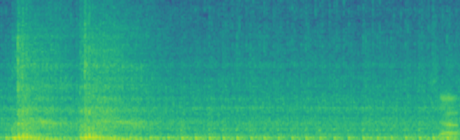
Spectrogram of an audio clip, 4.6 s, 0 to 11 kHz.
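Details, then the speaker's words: 1991 Husaberg 350 single-cylinder dirt bike after a slight air mixture screw adjustment that cured a throttle stumble. A couple of quick blips, then a steady, even idle without stumble or hunting. Normal idle. "That sounds pretty good. Sounds very responsive."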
